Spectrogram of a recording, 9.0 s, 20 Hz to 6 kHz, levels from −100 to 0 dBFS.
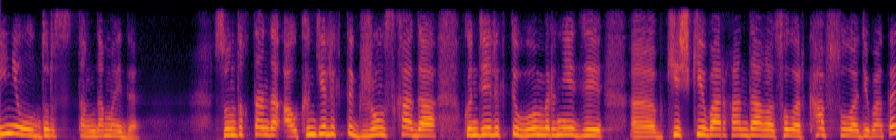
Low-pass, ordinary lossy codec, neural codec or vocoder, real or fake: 5.4 kHz; none; codec, 24 kHz, 0.9 kbps, DualCodec; fake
